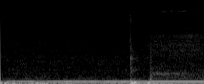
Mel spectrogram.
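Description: A pause in a talk: steady low hum of the room and recording, with a short soft knock or click about a second and a half in.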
